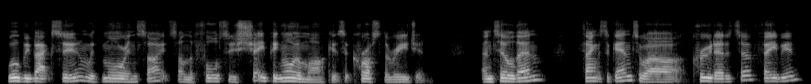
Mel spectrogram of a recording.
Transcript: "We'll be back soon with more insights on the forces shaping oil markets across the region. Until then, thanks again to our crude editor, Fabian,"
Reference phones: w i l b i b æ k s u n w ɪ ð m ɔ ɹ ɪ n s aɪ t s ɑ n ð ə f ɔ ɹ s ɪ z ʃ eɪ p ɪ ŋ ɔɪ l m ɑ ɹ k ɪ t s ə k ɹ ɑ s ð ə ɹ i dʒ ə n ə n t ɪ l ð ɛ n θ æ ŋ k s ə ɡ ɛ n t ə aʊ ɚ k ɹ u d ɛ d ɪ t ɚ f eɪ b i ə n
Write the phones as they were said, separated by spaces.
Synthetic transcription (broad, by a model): w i l b i b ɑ k s u n w ɪ ð m ɔ ɹ ɪ n s aɪ t s n ð ə f ɔ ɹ s ɪ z ʃ eɪ p ɪ ŋ ɔɪ l m ɑ k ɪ t s ə k ɹ ɑ s ð ə ɹ i dʒ ə n ə n t ɪ l ð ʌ n θ æ ŋ k s ə ɡ ɛ n t ə aʊ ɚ k ɹ u d ɛ d ɪ t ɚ f eɪ b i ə n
